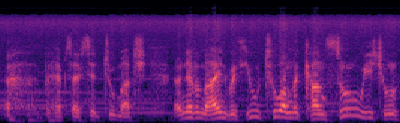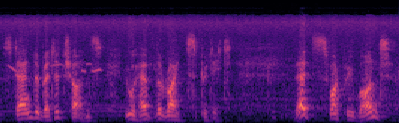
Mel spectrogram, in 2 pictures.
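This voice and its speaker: An actor playing a polite, hesitant, anxious village vicar in a period radio drama. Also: male voice, on the high side, sing-song, normal speed, faint music behind, rough recording. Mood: worried.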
